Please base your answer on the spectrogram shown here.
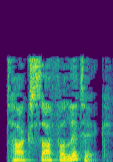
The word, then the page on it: toxophilitic: British English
